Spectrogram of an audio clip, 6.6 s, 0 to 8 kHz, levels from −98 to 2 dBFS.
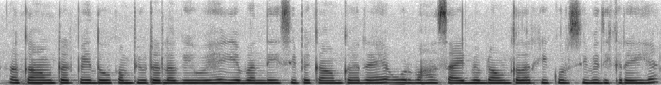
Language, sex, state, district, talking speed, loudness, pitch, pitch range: Hindi, female, Uttar Pradesh, Lalitpur, 255 wpm, -14 LUFS, 240 Hz, 235-245 Hz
